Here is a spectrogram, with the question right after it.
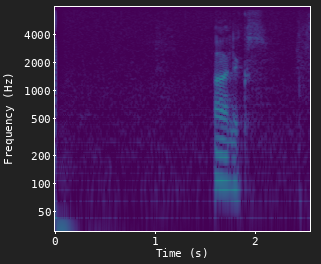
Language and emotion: Russian, neutral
